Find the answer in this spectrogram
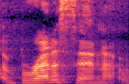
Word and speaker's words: Bredesen: man I have Dr Dale breson with us rhymes with medicine but we have a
